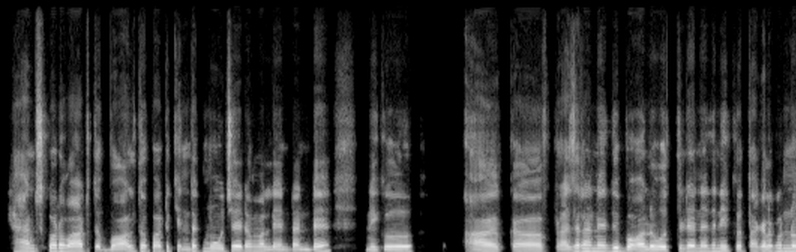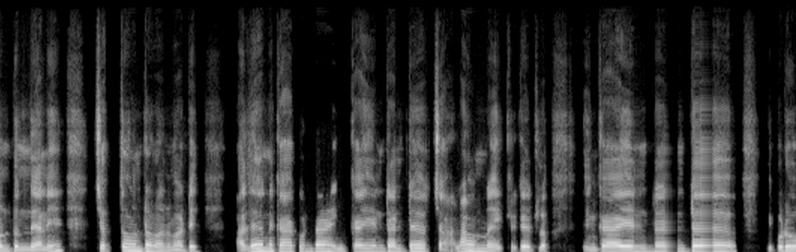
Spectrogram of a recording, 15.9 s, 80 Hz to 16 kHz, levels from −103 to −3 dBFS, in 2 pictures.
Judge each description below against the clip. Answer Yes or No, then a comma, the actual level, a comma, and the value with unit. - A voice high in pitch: No, medium, 165 Hz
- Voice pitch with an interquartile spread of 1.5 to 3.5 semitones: Yes, narrow, 2.5 semitones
